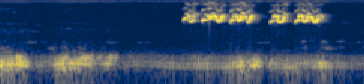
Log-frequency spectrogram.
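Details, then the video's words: Relaxed orange-headed thrush song used to prompt quiet birds to sing: after a low murmuring background, four buzzy, scratchy high phrases follow in quick succession. "KICAUAN SANTAI ANIS PEMANCING ANIS MACET BUNYI"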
